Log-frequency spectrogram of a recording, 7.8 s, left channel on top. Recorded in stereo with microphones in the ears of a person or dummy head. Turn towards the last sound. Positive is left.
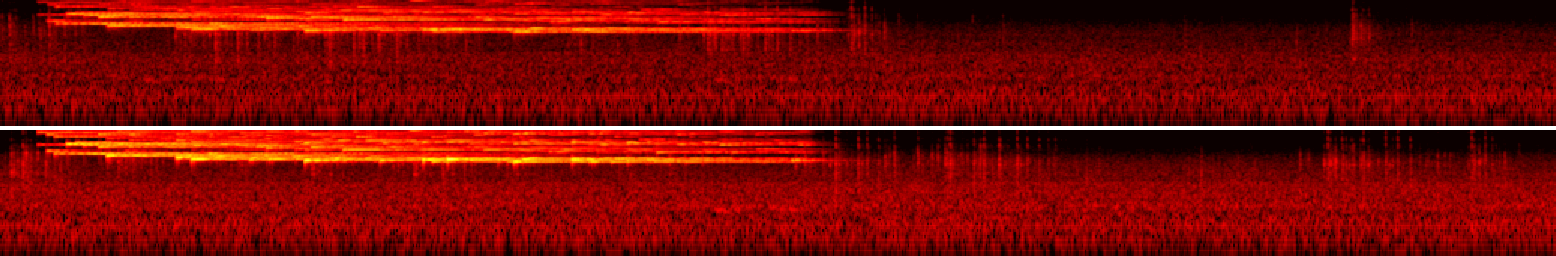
turn(degrees=-35)  # may be behind; listen again after turning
